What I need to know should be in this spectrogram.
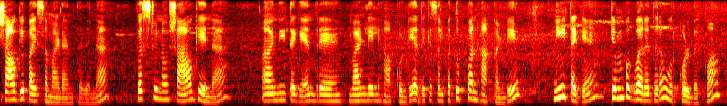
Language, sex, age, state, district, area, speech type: Kannada, female, 45-60, Karnataka, Hassan, urban, spontaneous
